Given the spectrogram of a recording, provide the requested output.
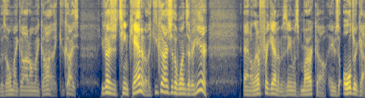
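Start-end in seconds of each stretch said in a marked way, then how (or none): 0.1-4.2 acted panicked freaking out. Retelling a man at lunch recognizing team canada, imitating someone freaking out. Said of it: "He's freaking out".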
